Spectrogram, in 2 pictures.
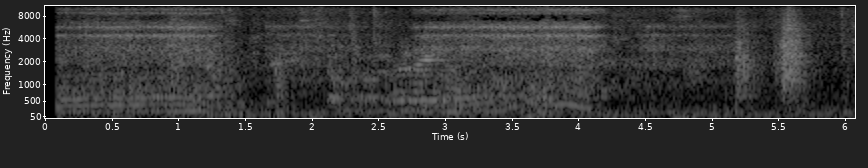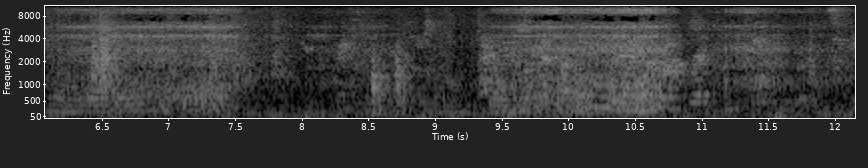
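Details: A woman snoring in her sleep: repeated buzzing, rumbling snores on each in-breath, about five in twelve seconds, over a steady background hum.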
